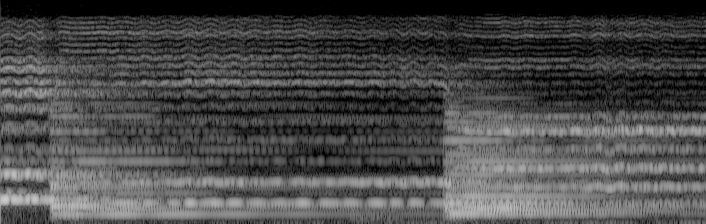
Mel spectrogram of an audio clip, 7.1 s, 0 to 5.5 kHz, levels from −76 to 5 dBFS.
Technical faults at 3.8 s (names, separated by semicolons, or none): none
